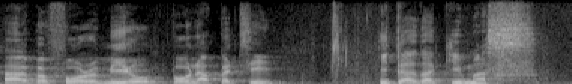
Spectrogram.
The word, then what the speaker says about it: Itadakimasu: Itadakimasu. Itadakimasu. So I notice when it's spelled with a U, masu, do you just say mas? You don't say the U? Yes. You kind of swallow the U.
